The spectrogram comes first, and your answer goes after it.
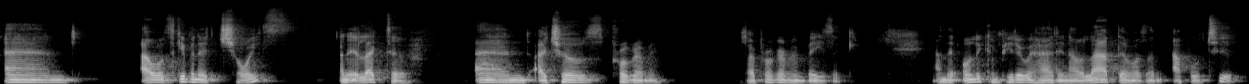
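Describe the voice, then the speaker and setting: A man in his fifties from Nigeria, a company executive answering interview questions in a measured, explanatory way. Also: fairly low pitch, flat delivery, darkish tone. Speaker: guest, company CIO. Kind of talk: casual interview.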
